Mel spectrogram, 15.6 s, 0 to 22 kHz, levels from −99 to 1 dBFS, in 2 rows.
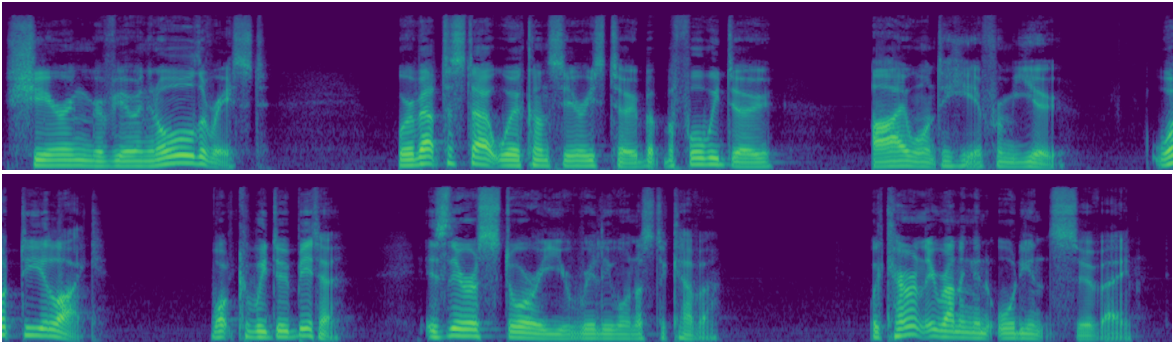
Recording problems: none

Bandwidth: 15.5 kHz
